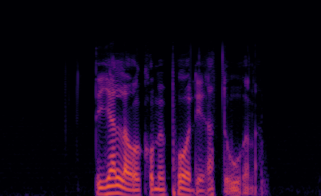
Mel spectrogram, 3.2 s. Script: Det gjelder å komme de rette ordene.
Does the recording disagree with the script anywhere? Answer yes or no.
yes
